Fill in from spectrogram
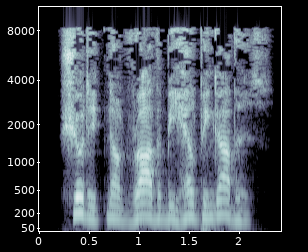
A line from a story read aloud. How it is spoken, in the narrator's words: I asked rather coldly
